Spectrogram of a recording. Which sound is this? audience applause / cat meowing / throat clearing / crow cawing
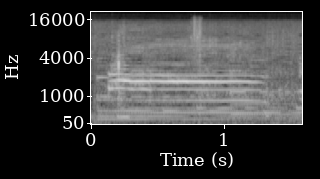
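cat meowing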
